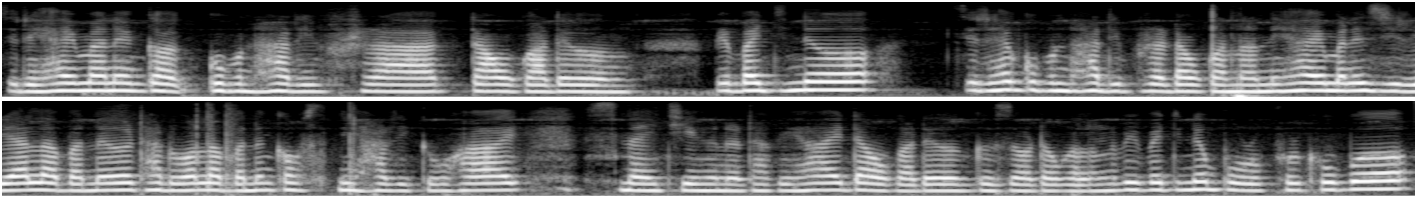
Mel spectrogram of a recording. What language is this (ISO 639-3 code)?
brx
